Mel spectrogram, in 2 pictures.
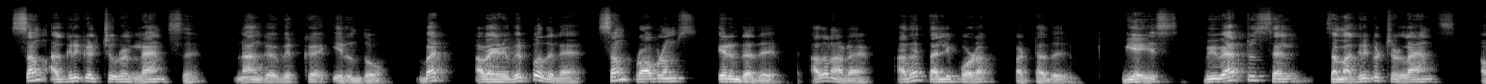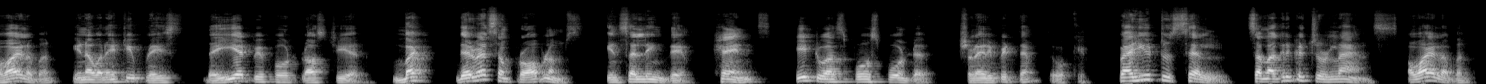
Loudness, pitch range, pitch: -15 LUFS, 105-135 Hz, 120 Hz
